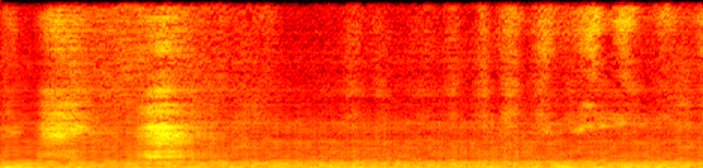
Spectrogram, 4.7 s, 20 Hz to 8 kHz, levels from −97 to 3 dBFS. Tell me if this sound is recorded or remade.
remade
